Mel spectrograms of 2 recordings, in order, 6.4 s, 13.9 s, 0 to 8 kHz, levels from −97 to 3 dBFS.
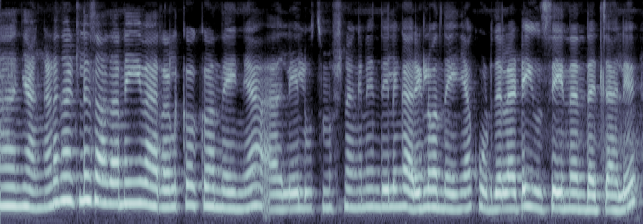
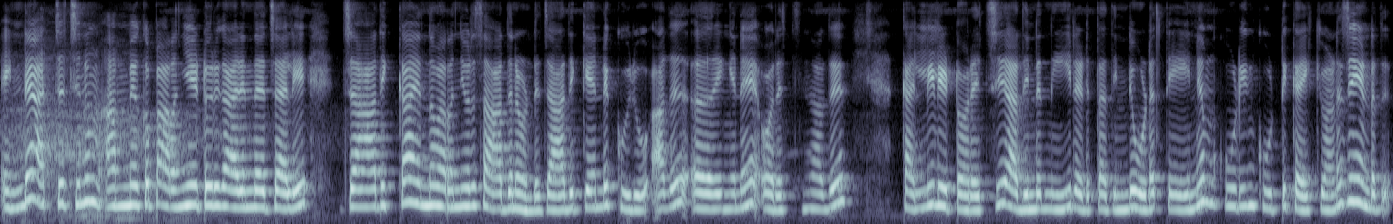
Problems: none marked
